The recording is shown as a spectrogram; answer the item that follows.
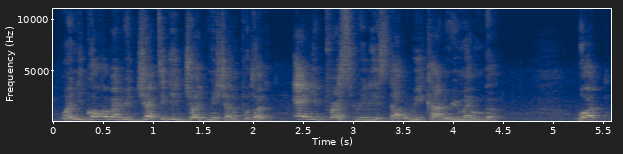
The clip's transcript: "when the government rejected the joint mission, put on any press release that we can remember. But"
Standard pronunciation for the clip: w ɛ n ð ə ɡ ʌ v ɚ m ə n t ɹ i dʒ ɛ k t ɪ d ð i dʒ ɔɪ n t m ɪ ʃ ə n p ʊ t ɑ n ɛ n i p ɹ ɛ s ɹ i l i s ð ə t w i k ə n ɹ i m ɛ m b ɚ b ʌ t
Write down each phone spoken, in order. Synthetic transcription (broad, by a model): w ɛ n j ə ɡ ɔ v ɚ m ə ɹ i dʒ ɛ k t ɪ d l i dʒ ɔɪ t m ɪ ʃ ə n p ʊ t ɑ n ɛ n i p ɹ ɛ s ɹ i l i s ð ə t w i k ə n ɹ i m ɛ m b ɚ b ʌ t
